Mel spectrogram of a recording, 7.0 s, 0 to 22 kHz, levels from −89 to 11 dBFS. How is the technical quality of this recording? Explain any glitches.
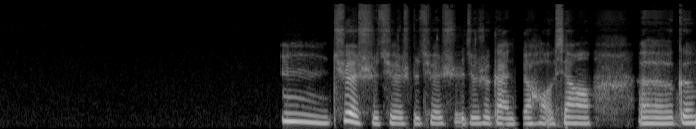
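The recording has two clear technical faults in the second half of this speech clip: a burst of robotic dropouts followed shortly by a single pop.

From 3.95 to 5.42 s there is repeated packet loss, which gives the voice a robotic sound. Four short holes open in the audio, the longest 77 ms, with about 200 ms missing in total. Each one is patched by stretching the sound just before it, so the voice turns choppy and robotic over roughly a seventh of that stretch. Unlike a single dropout, the holes keep recurring close together.

At 5.67 to 5.69 s a loud pop lands on top of the speech, peaking roughly 10 dB above it, while the voice carries on underneath without a break. It is most likely a sudden voltage step from a plug, switch, static discharge or driver glitch, shaped briefly by the circuitry downstream. Unlike the packet loss, nothing is removed from the audio; something sharp is added to it.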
